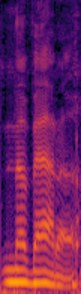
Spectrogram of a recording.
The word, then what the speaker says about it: Nevada: And it's pronounced Nevada.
